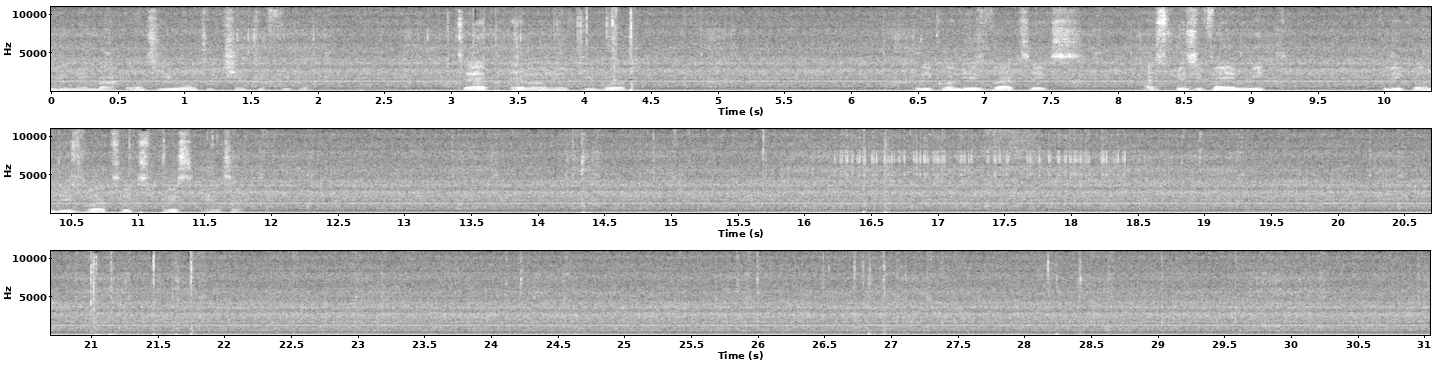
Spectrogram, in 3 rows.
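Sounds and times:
electrical hum and hiss: 0.0s - 31.0s
computer mouse clicks: 21.0s - 21.9s, 26.7s - 27.2s.

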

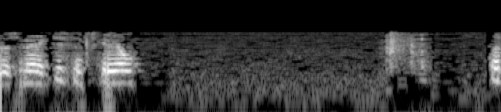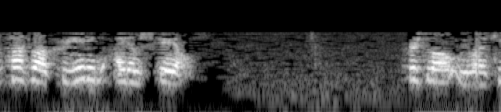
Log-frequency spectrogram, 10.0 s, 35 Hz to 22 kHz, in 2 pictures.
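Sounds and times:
man's voice: 0.0s - 1.4s, 4.9s - 7.0s, 9.0s - 10.0s
faint steady hiss: 0.0s - 10.0s.

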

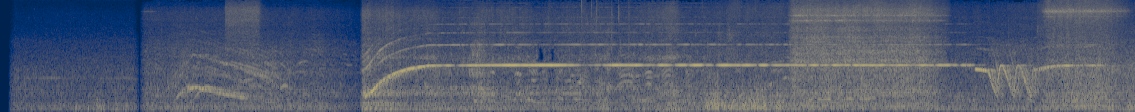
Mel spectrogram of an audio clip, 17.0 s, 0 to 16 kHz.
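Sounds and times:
police siren wailing: 2.6s - 4.6s, 5.4s - 17.0s.

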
